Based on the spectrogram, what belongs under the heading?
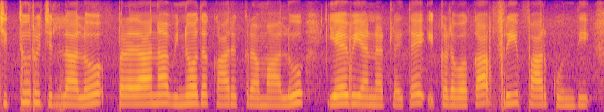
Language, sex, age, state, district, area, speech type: Telugu, female, 30-45, Andhra Pradesh, Chittoor, urban, spontaneous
